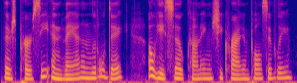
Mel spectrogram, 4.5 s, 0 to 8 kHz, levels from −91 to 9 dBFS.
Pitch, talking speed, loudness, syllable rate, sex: 185 Hz, 175 wpm, -17 LUFS, 5.6 syllables/s, female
